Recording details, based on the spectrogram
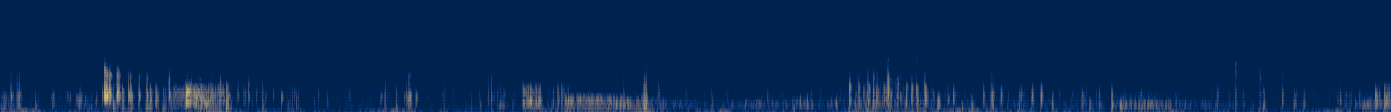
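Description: Irregular gurgling and rumbling bursts with brief pops, typical of stomach growling, a normal sound of gas and fluid moving through the gut.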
